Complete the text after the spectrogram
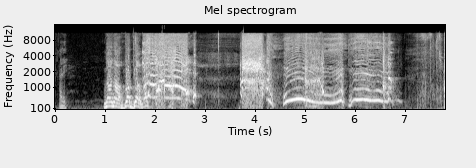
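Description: A young woman shrieks and wails loudly close by.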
